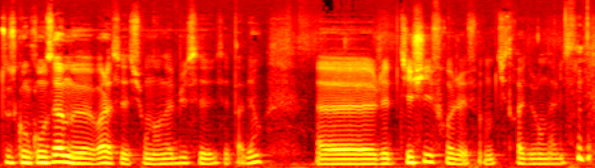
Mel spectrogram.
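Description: Dark and mellow in tone, a man's medium-pitched voice moves at a fairly quick pace with fairly even intonation. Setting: radio studio.

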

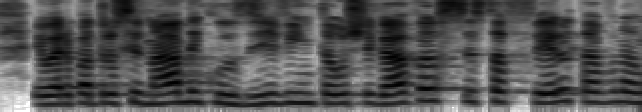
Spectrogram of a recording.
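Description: A woman's high-pitched voice, very fast in pace, with fairly even intonation. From Brazil, São Paulo state. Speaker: esports caster. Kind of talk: casual chat.

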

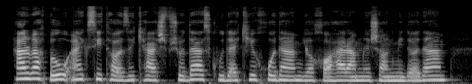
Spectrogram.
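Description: Recorded very cleanly with a silent background, a woman with an unremarkable speaking voice talks at a fairly quick pace and a medium pitch. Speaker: writer. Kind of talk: reading aloud.

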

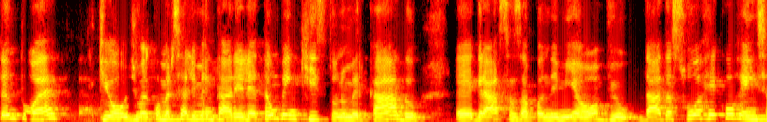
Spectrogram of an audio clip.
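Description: A woman uses an ordinary speaking voice at a moderate pace. Her pitch is fairly high, with fairly even intonation. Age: 30s. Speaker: e-commerce manager. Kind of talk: interview.

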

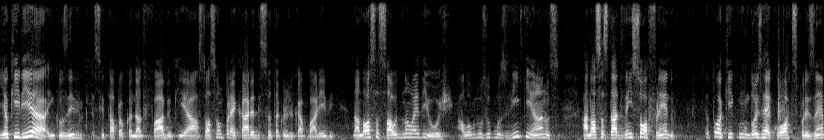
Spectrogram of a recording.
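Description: This man has a normal speaking voice, fairly high in pitch. He talks at a fairly quick pace with ordinary pitch variation. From Sertão da Paraíba, northeast Brazil. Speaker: mayoral candidate. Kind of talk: political debate. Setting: radio/online studio.

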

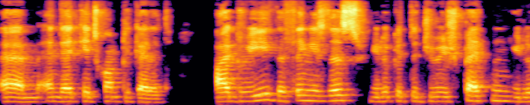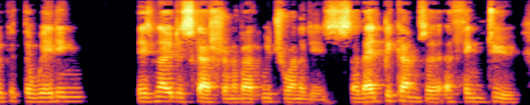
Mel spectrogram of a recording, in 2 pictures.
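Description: A man talks with a somewhat breathy voice and fairly even intonation. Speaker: discussion leader. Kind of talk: closing reflection. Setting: online group call.

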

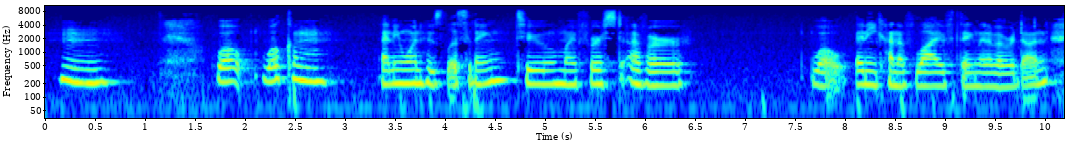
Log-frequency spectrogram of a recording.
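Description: A woman speaking at a very slow pace with long, frequent pauses. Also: medium pitch for a woman, fairly even intonation. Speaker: first-time podcaster. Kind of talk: casual monologue. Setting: home recording in echoey room. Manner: halting.

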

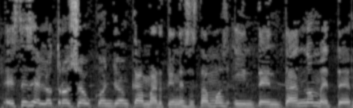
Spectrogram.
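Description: Amid noticeable background noise, a man speaks at a moderate pace with an upbeat tone. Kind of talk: radio DJ patter introducing songs between tracks. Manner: chatty, improvised and upbeat, rambling and self-correcting, with casual Mexican slang.

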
